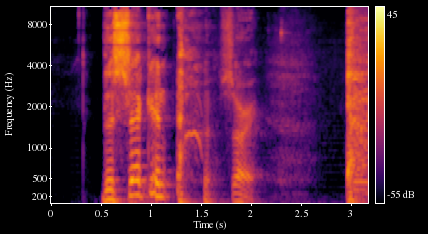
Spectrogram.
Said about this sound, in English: I don't know why I'm apologizing for involuntary coughing. There's nothing I could do about it.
